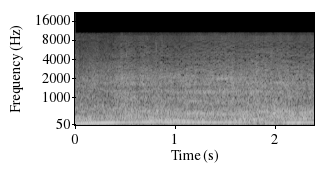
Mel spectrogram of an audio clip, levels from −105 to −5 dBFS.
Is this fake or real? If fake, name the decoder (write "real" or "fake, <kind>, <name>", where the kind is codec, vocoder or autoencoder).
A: real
